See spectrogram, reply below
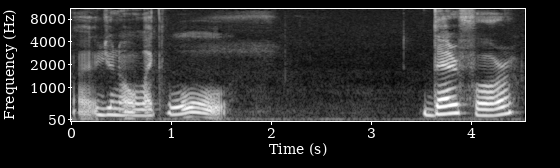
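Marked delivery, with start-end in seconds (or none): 1.0-1.6 L held and drawn out; sustained, stretched L sound; long L. Shown as a demonstration. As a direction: hold on to the L. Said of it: "is a long L".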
